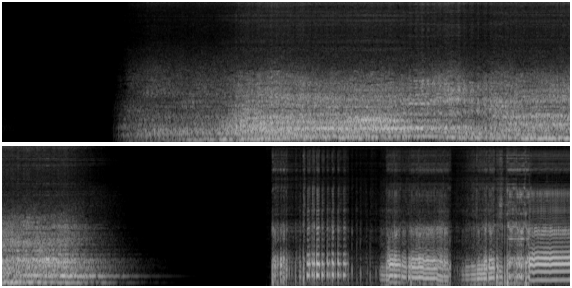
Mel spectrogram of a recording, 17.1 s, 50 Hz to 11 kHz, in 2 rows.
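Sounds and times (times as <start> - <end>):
long rough low creature call: 1.8 - 10.5.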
